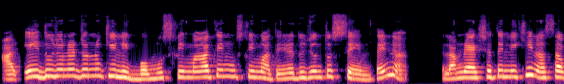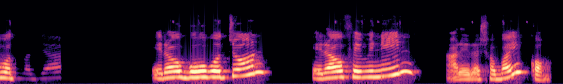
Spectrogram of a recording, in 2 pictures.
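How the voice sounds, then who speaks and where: A woman's voice: high voice, lively intonation, moderate pace, a little mellow, dry recording. A woman teaching an Arabic grammar class online, patiently repeating word forms and answering her own questions, with English words mixed in.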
